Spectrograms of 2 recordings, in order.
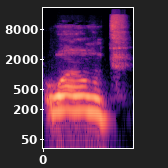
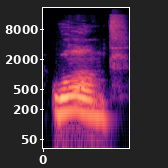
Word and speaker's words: won't: Tá vendo esse O aqui? Ó, ele tem esse som de O. Então fica won't. Para fazer esse som, você vai usar meio que aqui a parte de cima do lábio e a parte interna do nariz, entendeu? Won't. Quase meio que se você fosse falar como fanho, assim, né?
